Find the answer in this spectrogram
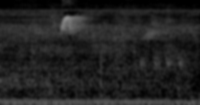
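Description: A single short, high-pitched bird call about half a second in, the loudest sound here, over a faint steady hum of forest background.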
